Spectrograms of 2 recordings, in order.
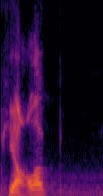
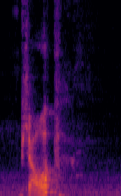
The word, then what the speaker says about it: Puyallup: It's a Puyallup. Puyallup? Yeah, Puyallup. It sounds like something, the sound you make falling into a puddle.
